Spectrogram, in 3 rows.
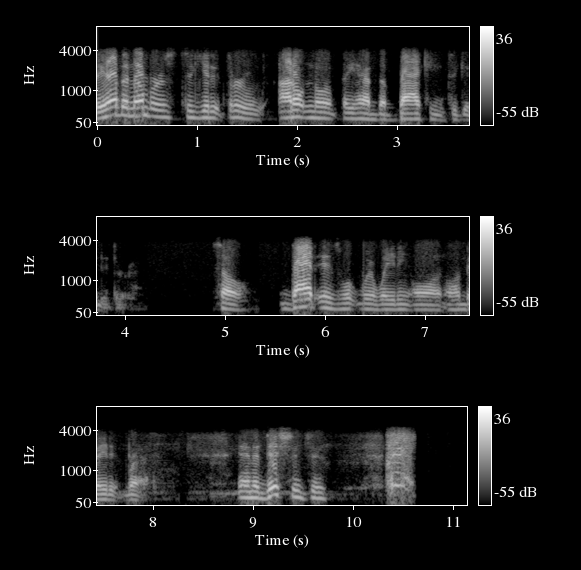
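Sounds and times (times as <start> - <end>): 
speech: 0.0 - 4.1, 4.9 - 8.1, 8.8 - 10.5
sneeze: 10.3 - 10.6.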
